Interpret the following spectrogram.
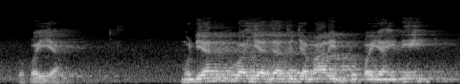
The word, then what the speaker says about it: Ruqayyah: Dan ya tasdid. Jadi bacanya Ruqayyah. Ya tasdid. Ruqayyah.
